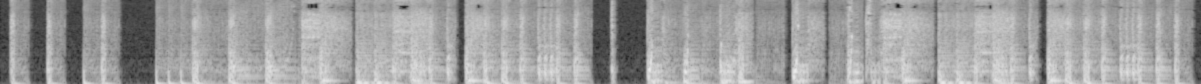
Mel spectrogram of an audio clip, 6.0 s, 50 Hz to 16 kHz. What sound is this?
Orion Beat 3
LSDJ At its best (well... ) I just bought the thing. Lay off these rythms Kids....
table, today, my, me, kitchen, lsdj, c64, glitch, chiptunes, drums, sounds, melody, big, little, nanoloop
